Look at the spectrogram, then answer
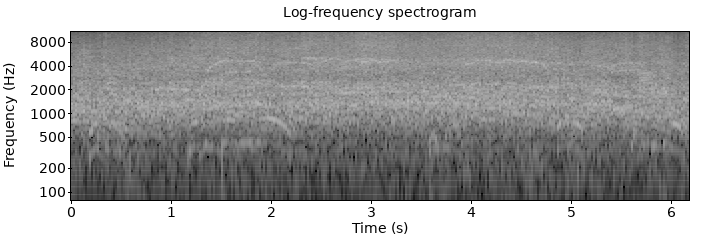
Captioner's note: audience roaring; group chattering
